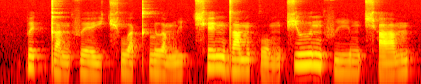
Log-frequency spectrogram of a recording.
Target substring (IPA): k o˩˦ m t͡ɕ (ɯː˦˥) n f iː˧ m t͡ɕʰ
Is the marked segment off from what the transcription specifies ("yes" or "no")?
yes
